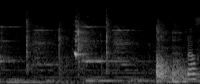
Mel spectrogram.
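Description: Electronic doorbell chime sounding after the button is pressed: a short run of thin electronic tones lasting about a second and a half.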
